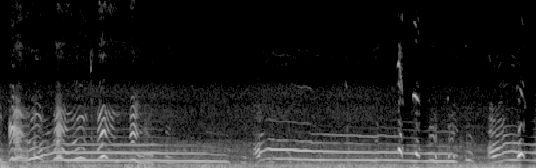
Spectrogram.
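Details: Young rescued wolves howl in long drawn-out notes holding steady then dipping, two or more pups overlapping, with quick yipping bursts before and after the main howls.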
